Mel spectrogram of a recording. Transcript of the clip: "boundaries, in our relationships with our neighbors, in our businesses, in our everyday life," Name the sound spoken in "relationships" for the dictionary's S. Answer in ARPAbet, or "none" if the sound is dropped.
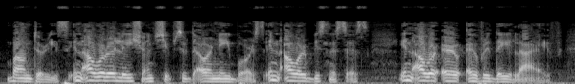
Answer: S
